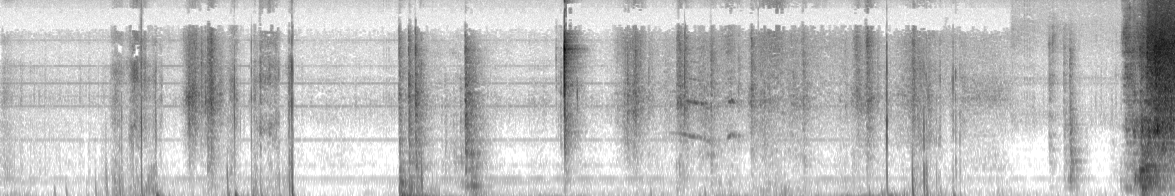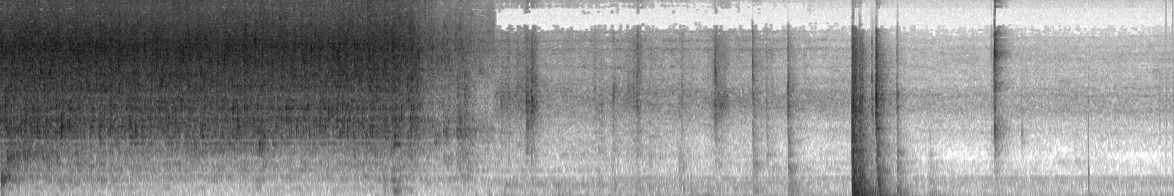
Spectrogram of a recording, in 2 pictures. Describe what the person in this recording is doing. I opened the toilet door, turned on the light, flushed the toilet, then closed the door and turned off the light.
